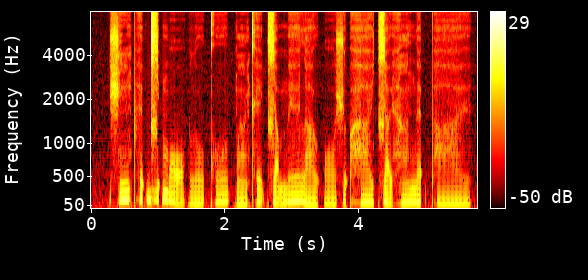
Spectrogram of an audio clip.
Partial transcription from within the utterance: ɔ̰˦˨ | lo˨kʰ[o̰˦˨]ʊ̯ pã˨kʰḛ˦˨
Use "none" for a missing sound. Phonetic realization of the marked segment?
o˦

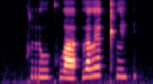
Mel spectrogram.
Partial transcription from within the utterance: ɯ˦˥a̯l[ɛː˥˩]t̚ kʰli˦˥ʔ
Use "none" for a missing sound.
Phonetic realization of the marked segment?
ɛː˥˩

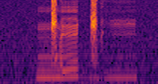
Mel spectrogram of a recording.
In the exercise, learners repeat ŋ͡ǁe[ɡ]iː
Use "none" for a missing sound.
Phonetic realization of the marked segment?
ɡ͡ǁ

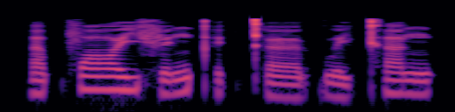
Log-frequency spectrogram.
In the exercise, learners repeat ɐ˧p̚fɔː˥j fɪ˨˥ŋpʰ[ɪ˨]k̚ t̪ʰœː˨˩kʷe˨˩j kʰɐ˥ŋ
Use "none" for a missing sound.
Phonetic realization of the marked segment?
ɪ˨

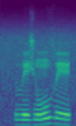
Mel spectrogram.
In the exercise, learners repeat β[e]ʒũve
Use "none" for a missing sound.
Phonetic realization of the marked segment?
e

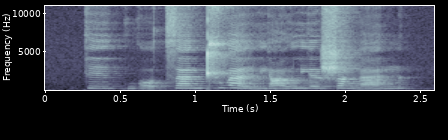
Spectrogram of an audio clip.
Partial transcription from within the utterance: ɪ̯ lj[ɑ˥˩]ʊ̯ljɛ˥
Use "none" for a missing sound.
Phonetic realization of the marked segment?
ɑ˧˥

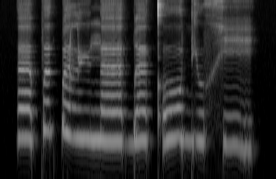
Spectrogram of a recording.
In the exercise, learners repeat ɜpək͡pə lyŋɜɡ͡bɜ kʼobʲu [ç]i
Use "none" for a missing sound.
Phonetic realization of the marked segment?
x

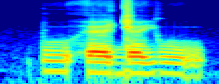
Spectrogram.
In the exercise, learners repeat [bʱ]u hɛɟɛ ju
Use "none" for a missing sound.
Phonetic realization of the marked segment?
p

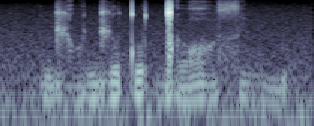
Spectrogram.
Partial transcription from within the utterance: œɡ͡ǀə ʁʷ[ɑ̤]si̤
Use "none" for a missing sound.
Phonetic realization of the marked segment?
a̤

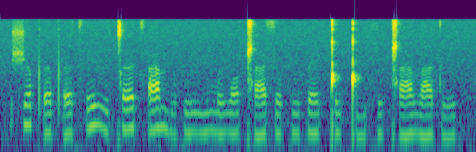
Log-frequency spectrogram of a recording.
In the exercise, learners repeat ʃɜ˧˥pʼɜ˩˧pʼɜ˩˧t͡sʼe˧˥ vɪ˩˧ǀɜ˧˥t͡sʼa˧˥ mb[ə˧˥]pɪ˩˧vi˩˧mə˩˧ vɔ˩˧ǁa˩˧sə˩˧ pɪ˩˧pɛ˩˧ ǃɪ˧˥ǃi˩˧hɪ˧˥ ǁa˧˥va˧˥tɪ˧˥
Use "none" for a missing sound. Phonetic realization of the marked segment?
ə˩˧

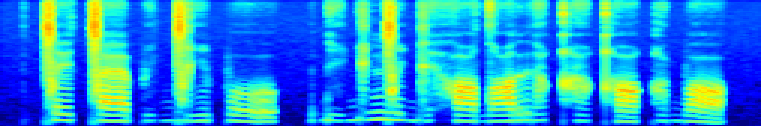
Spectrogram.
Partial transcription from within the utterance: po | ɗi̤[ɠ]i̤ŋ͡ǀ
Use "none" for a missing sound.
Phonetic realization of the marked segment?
ɡ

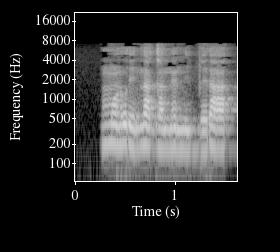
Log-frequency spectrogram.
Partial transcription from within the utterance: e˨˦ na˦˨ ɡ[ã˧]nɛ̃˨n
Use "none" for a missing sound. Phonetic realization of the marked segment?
a˧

